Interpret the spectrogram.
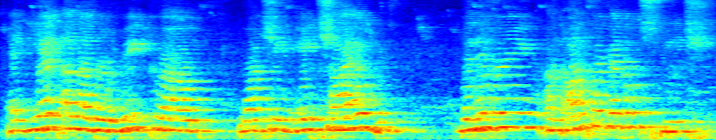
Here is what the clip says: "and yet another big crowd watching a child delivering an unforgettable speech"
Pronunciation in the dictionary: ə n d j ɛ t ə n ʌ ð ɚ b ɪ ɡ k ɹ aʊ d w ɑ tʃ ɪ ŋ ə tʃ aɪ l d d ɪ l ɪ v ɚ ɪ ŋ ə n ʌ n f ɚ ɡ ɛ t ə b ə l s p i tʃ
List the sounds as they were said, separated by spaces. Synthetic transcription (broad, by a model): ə n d j ɛ t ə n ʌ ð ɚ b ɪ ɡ k ɹ aʊ d w ɑ tʃ ɪ ŋ ə tʃ aɪ l d d ɪ l ɪ v ɚ ɪ ŋ ə n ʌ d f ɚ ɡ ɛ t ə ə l s p i tʃ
